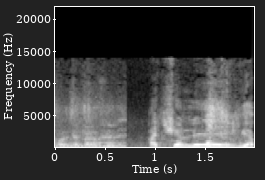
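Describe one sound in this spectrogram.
A woman speaks into a microphone up close.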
